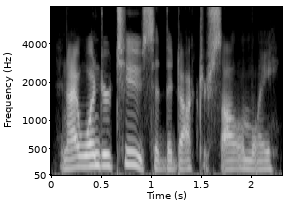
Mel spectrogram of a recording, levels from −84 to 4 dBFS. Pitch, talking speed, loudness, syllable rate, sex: 165 Hz, 210 wpm, -19 LUFS, 5.6 syllables/s, female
